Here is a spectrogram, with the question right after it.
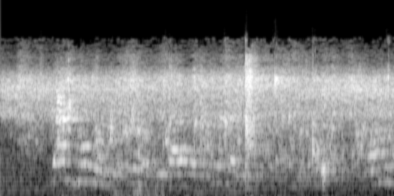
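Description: Floodwater in flooded Ghanaian streets flows and splashes with a close, uneven sloshing wash, brief splashes standing out above the steady water noise.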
